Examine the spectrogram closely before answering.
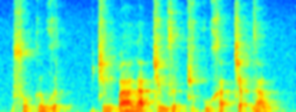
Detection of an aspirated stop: absent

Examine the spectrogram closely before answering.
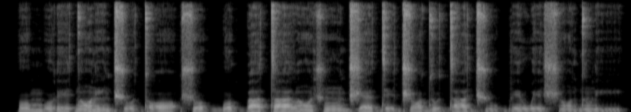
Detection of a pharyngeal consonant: absent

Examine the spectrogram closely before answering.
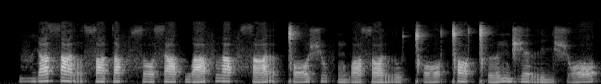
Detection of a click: present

